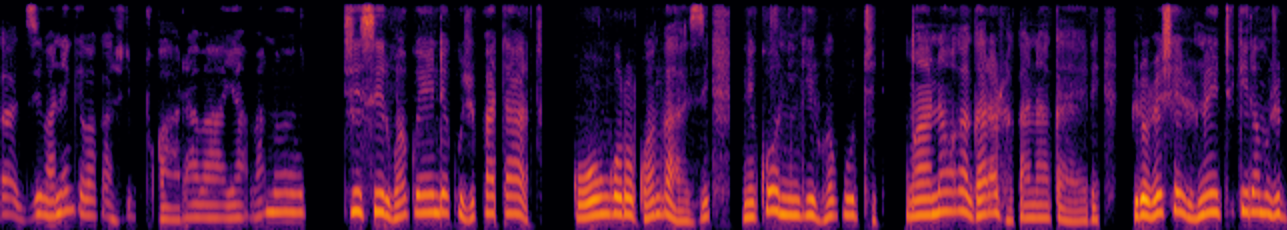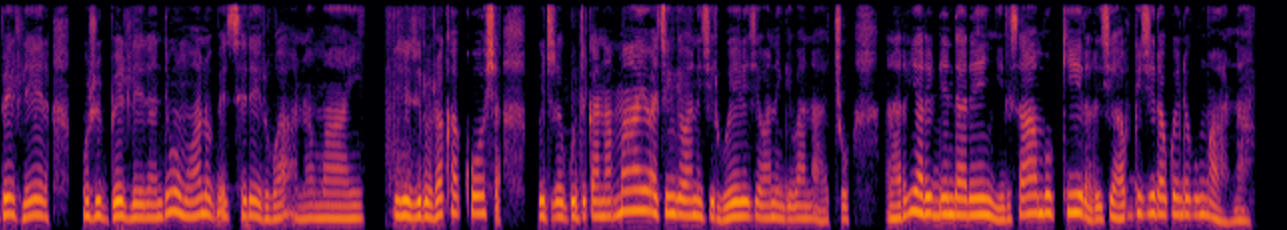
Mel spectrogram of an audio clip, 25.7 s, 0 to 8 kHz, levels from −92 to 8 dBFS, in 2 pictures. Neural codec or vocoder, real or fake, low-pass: none; real; 7.2 kHz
